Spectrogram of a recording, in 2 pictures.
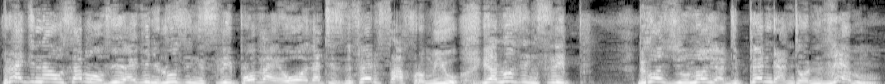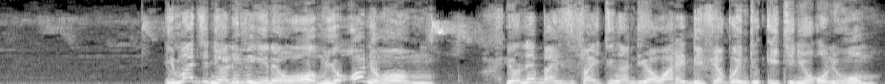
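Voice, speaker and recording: A man's voice: extremely high pitch, big pitch swings, quick pace, breathy edge. A man with a Zimbabwean accent delivering an impassioned, preachy monologue that scolds its listeners and is broken up by bursts of laughter. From Africa. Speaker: commentator. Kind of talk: impassioned monologue addressing leaders.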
